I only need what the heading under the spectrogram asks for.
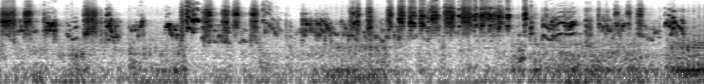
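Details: Happy pair of breeding budgies producing rasping, scratchy chatter and clicks in fast bursts, with busy high chirping that barely pauses.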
